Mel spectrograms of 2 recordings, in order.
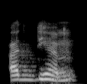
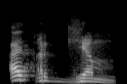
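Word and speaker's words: अर्घ्यम्: Raghuhu Mrittika Patrena Adhyam. Argyam. See, the repa leads first. This top hook is the first pronounced. G, y, a, m. So, argyam. Yes.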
